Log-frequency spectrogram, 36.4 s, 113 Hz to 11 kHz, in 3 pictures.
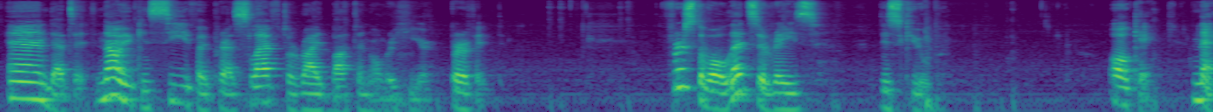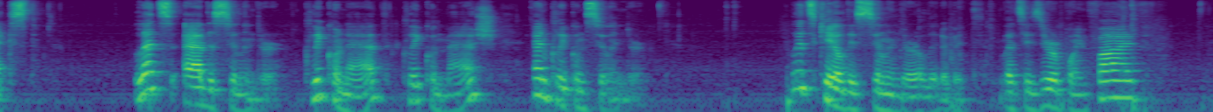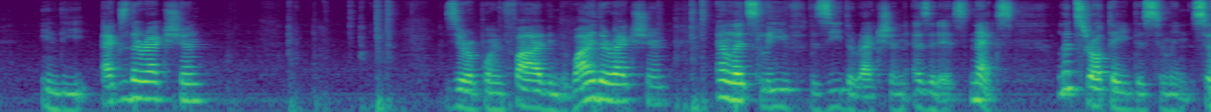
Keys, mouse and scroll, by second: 1.2 click, 2.4 right click, 3.3 click, 5.5 click, 7.0 click, 9.2 Delete, 10.1-13.1 middle drag, 13.5-16.6 drag, 19.4-22.5 drag, 26.0-29.0 drag, 29.2-32.3 drag, 33.6-36.3 scroll up 2.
